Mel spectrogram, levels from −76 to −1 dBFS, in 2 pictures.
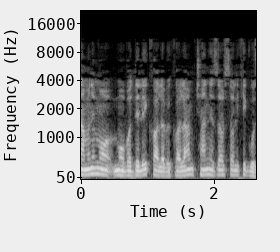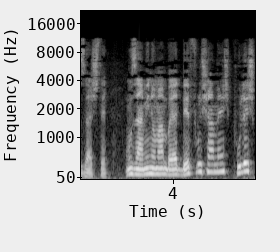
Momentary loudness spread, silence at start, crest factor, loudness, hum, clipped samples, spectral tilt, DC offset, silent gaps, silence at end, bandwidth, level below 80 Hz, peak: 7 LU; 0 s; 16 dB; -16 LUFS; none; under 0.1%; -5 dB/octave; under 0.1%; none; 0 s; 11.5 kHz; -40 dBFS; 0 dBFS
